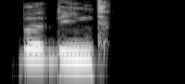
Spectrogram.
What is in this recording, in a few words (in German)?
"bedient", German; adjectives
